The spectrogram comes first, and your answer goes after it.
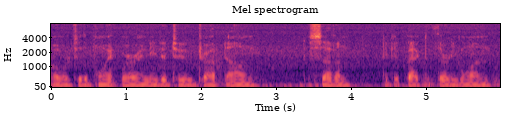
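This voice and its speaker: Very slow and somewhat breathy, a man talks in a very deep, low pitch with a dark, mellow tone. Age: 60s. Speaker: mountain biker. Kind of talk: trail review talk. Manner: casual with fillers.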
